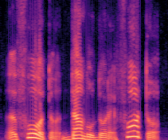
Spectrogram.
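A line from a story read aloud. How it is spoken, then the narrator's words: Excited exclamation. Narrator (Ukrainian): збуджено вигукнув Бегмен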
